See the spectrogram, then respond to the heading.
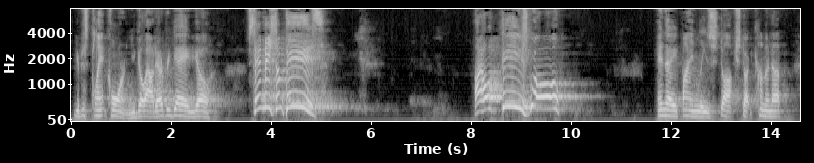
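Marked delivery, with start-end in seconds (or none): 3.5-9.9 high, slow hammed-up shout to the sky; mock desperate plea. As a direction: beg the sky like a foolish farmer. Mock gardener begging for peas.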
